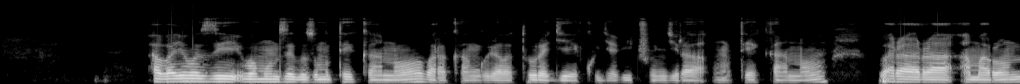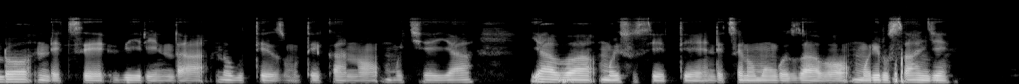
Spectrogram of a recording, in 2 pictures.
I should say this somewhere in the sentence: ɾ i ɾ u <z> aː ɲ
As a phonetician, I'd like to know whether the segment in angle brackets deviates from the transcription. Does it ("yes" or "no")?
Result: yes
